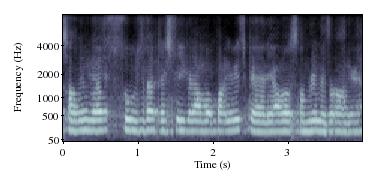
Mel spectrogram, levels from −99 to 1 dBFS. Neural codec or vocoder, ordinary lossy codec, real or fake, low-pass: codec, 16 kHz, 1 kbps, FreqCodec, smaller model; none; fake; none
